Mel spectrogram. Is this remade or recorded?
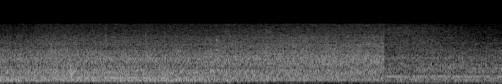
recorded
